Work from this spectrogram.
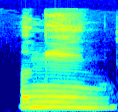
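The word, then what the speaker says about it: nghìn: 0 3개를 끊고 앞에 숫자 읽고 뒤에 0 3개를 응인 혹은 응안이라고 읽으시면 돼요.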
